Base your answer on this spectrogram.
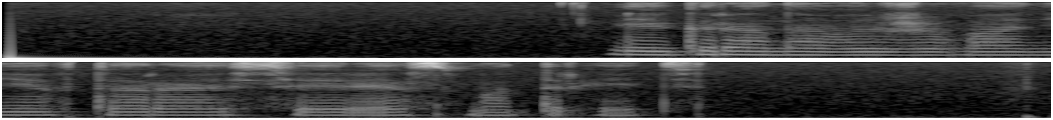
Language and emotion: Russian, neutral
